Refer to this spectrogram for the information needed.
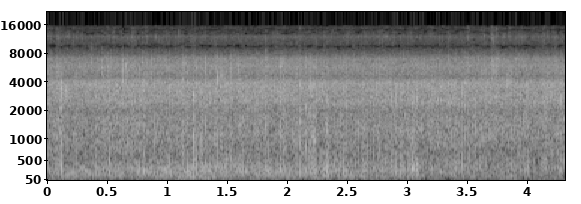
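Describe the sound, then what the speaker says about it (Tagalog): Heavy rain from a typhoon drums steadily on a roof, a dense constant patter with no pauses or voices. "maulan pa rin hanggang ngayon"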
